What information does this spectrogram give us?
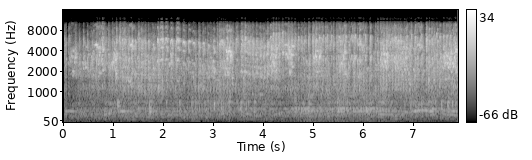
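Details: Breeding budgerigars kept as parrots, a dense, continuous chatter of many scratchy, warbling high chirps overlapping without pause.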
